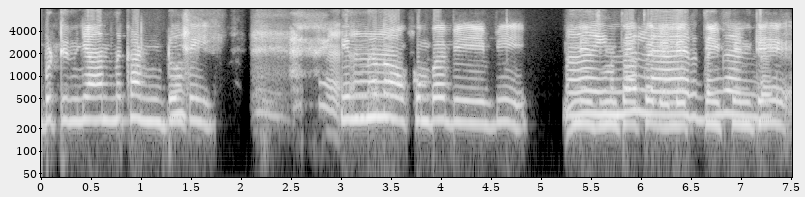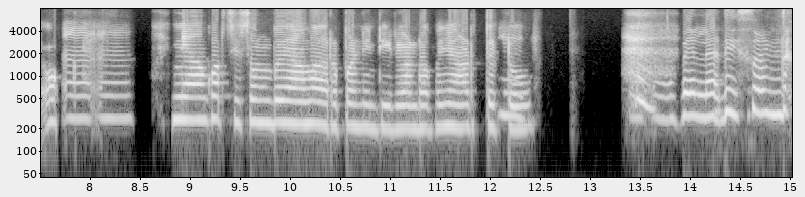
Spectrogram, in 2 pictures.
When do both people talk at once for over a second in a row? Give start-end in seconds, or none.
5.4-7.3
